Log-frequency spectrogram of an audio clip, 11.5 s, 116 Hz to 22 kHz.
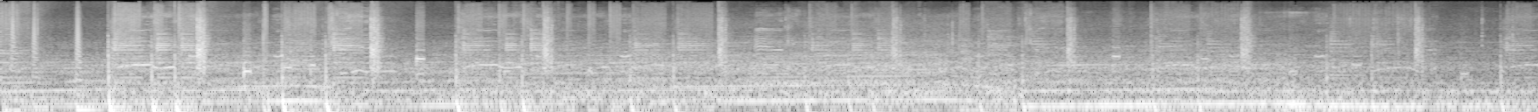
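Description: Honda HR-V Prestige 1.8 engine pulling hard during a test drive, a steady loud engine drone with rising and falling pitch through gear changes, plus road and tire noise, and no talking.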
